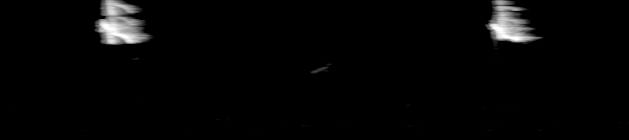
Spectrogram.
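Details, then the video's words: Verdin calling: two single sharp, high, buzzy chip notes about two seconds apart, separated by silence. "Verdin Song! Verdin Call! Verdin Singing! Voice! - Baloncito Verdín Canto - Auriparus Flaviceps"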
